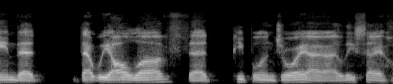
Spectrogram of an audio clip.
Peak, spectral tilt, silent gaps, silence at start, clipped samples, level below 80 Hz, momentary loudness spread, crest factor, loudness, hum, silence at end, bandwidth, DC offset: -2 dBFS; -4 dB/octave; none; 0 s; under 0.1%; -72 dBFS; 8 LU; 18 dB; -20 LUFS; none; 0 s; 12.5 kHz; under 0.1%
